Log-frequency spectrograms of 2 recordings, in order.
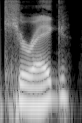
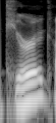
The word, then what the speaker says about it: Keurig: My aunt mispronounces them. She calls it the Keurig. It's called a Keurig. I always have to correct her on that.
